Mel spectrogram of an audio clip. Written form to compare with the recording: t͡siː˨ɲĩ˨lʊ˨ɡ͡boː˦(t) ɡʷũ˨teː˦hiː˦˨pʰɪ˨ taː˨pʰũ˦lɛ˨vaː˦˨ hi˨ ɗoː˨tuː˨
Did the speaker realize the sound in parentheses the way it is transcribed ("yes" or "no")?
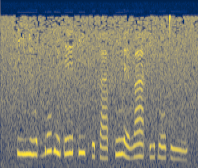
no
